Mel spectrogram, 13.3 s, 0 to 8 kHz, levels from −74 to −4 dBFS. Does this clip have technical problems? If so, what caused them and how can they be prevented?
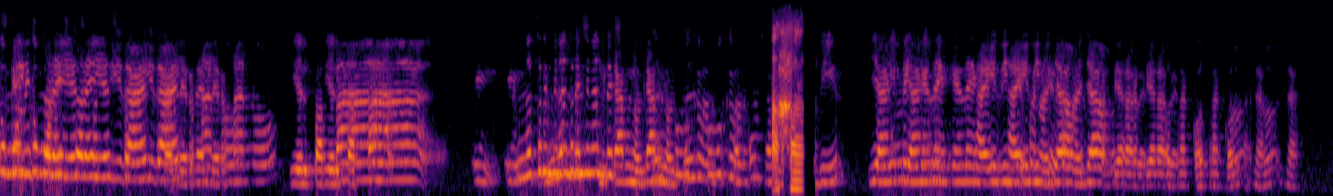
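Yes. A doubled audio track runs throughout. A full-band copy trails by about 300 ms at roughly equal level, likely from a second, slower capture path. Capture each source only once.

Speech suppressed in double talk occurs from 7.86 to 8.15 s. The voice drops deeply, by about 40 dB, for around 300 ms. This is likely because the echo canceller turned down its own talker along with the loudspeaker echo during overlap. Better echo cancellation and headsets on both ends prevent it.

An echo leak follows from 8.14 to 8.21 s. A faint copy arrives 107 ms late, about 30 dB below the speech. It likely comes from loudspeaker sound the echo canceller missed. Using headphones or tuning the canceller stops it.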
